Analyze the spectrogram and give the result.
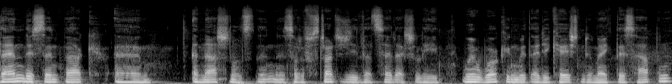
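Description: A man with a German accent speaks in a monotone, flat way, his dark, mellow tone somewhat breathy. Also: fairly low pitch for a man, fairly quick pace. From Germany. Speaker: professor of early childhood education. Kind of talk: interview. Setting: studio. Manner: halting.

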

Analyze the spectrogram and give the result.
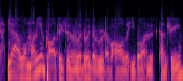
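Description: Very fast speech from a man with an American accent, in a dry, close sound with no echo. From US Midwest, Ann Arbor, Michigan. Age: 20s. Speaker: political candidate and medical student. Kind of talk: interview.

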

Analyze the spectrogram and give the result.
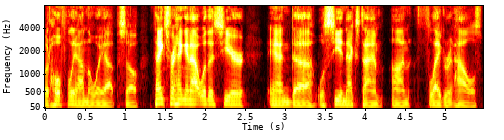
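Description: In an American accent, a man talks at a fairly low pitch and a fairly quick pace, with ordinary pitch variation and an unremarkable speaking voice. The recording is very clean, with a silent background and a dry, close sound that has no echo. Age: 30s. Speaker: sports radio and podcast host. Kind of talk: casual sports chat.

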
